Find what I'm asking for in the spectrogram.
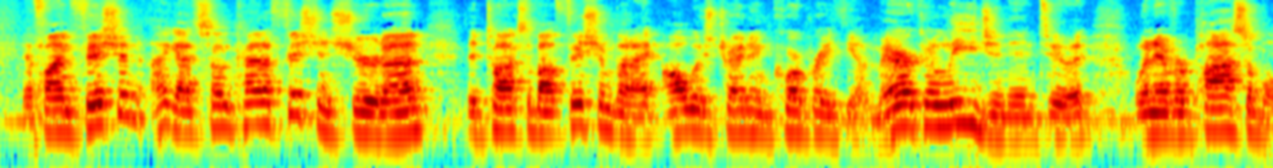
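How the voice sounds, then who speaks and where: Against noticeable background noise, a man with a Minnesota accent talks in a fairly high voice. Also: ordinary pitch variation. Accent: Minnesota, Fargo-like. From Minnesota (Austin). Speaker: veterans organization state official, Marine veteran. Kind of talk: instructional talk. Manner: casual, conversational.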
